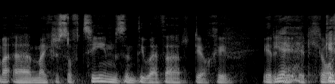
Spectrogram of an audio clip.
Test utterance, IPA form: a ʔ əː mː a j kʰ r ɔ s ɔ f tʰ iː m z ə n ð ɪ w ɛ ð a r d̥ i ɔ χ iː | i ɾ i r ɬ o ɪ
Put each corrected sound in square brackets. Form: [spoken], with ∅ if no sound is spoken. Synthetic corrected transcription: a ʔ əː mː a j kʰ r ɔ s ɔ f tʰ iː m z ə n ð ɪ w ɛ ð a r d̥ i ɔ χ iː | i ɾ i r ɬ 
